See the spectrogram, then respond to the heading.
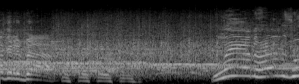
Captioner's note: cheers and applause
